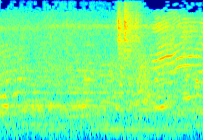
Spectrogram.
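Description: A crowd of passengers chattering, children's voices among them, with one child's high-pitched shout about a second and a half in.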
